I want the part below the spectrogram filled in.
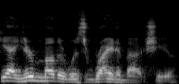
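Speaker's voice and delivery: mocking taunt. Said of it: "they'll say things like".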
